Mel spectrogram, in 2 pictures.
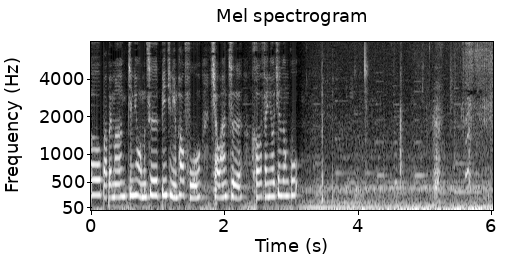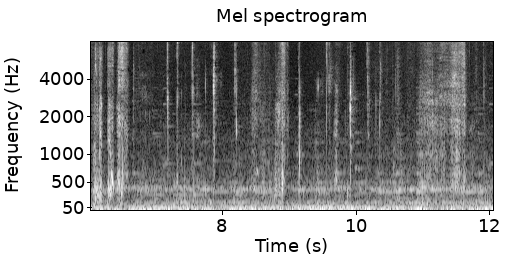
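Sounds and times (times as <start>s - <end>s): chewing with crunches: 4.9s - 12.0s.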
